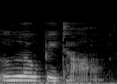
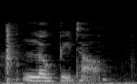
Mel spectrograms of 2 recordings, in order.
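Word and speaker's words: L'Hôpital: this spelling of his name okay it is pronounced l'hopital regardless of how you spell it it's pronounced l'hopital all right but this is the way I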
